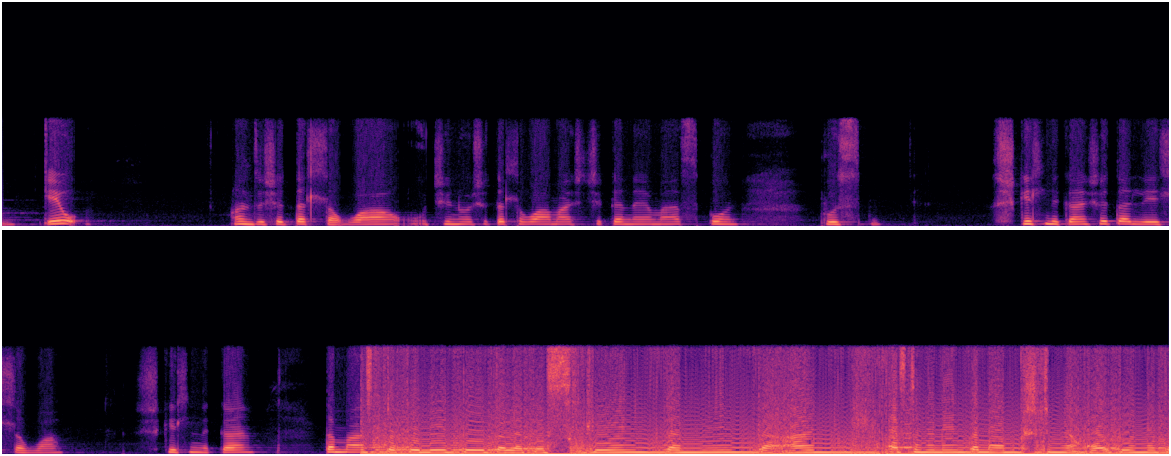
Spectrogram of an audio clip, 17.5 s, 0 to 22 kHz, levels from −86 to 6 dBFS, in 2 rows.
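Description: Throughout, 4-bit ADPCM compression adds gritty hiss that tracks loudness, unlike steady background noise, with nothing above 10.6 kHz, which fits about 89 kbps. From 11.44 s to the end, distortion appears and pauses fill with noise, likely a stuck bit; clipping would leave the silences clean.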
